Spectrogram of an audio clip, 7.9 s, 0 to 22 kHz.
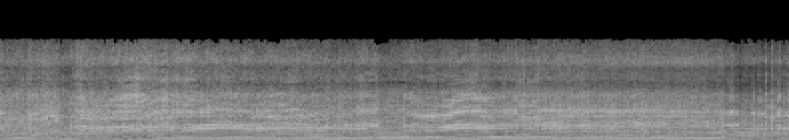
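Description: Tuned Balkan 50 moped's small two-stroke engine under racing throttle, its pitch climbing, wavering up and down a few seconds in, holding high, then dropping near the end.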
